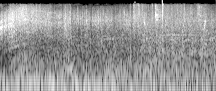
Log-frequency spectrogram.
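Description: A heavy cannonball smashes into the forms, booming; its loud, deep roar rumbles on steadily for a few seconds with dense low-end crackle and no voices.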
